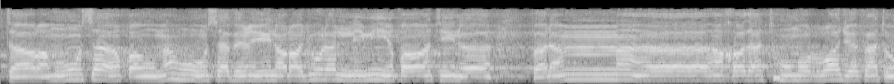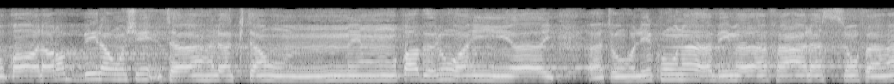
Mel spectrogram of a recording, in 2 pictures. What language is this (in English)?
Arabic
